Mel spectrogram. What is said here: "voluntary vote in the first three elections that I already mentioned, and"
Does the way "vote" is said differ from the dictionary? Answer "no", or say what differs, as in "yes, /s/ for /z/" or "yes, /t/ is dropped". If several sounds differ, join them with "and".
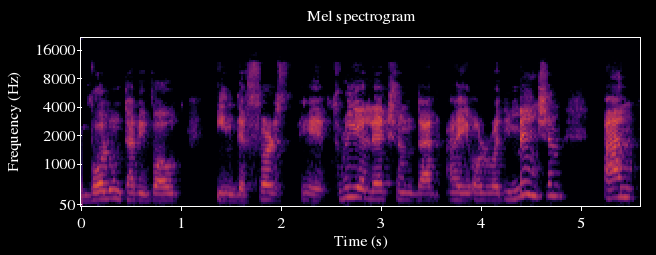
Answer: no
